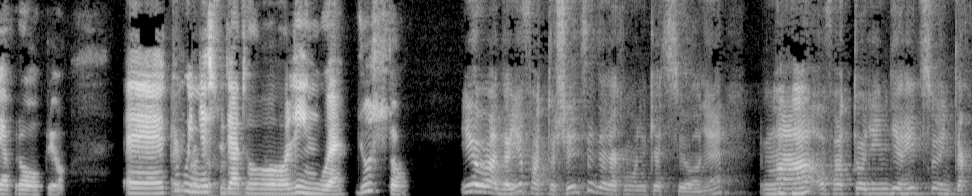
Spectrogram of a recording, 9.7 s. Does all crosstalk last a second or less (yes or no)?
no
